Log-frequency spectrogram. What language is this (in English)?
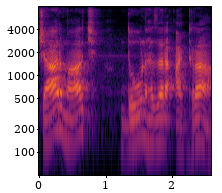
Marathi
